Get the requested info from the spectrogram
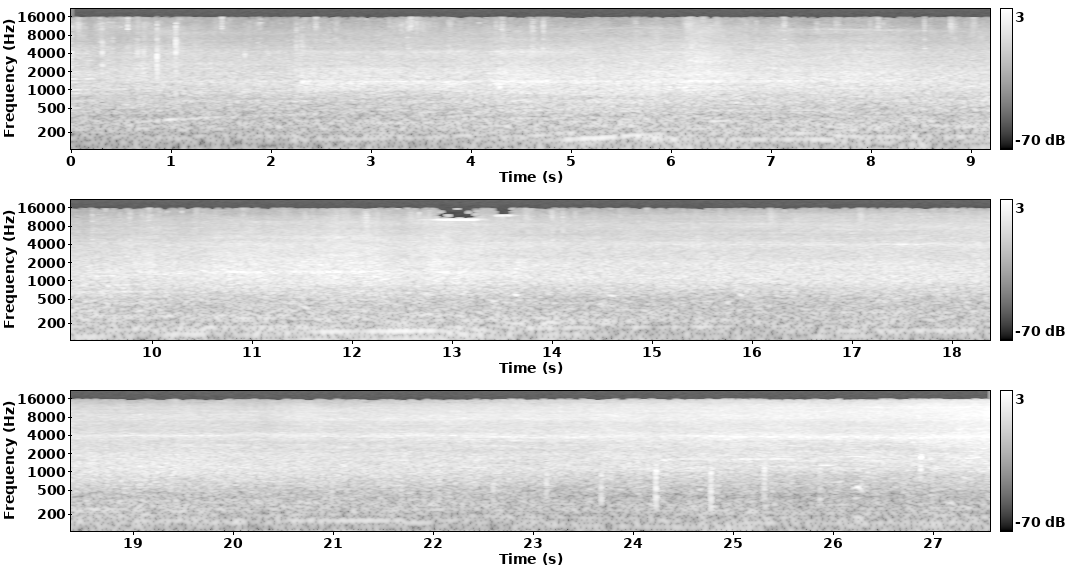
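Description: Steady city street traffic noise: vehicle engines and tyres running past, with the low hum of engines rising and falling, and passers-by talking.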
